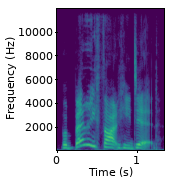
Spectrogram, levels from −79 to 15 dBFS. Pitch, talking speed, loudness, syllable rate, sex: 295 Hz, 225 wpm, -17 LUFS, 6.8 syllables/s, female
